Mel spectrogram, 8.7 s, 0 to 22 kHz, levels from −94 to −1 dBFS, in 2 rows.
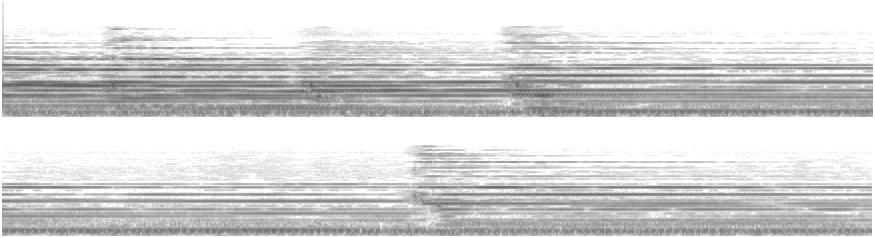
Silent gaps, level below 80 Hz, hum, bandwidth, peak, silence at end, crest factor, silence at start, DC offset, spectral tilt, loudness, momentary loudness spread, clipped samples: none; -66 dBFS; none; 10.5 kHz; -24 dBFS; 0 s; 18 dB; 0 s; under 0.1%; -3.5 dB/octave; -41 LUFS; 13 LU; under 0.1%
